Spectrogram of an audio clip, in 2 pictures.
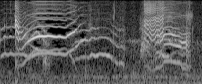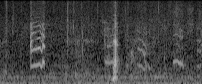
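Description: Newborn Mame Shiba puppy crying in high-pitched squeals: a long, wavering cry over the first two seconds, a louder cry about three seconds in, then a few short, faint squeaks.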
